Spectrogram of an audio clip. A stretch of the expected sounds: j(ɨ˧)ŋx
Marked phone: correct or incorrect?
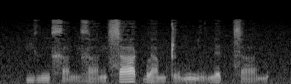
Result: correct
